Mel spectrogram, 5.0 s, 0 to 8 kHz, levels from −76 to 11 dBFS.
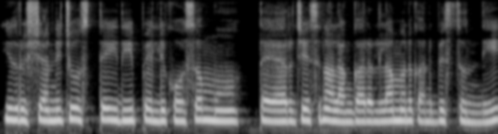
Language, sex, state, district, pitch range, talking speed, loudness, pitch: Telugu, female, Andhra Pradesh, Krishna, 195-215 Hz, 130 wpm, -12 LUFS, 205 Hz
